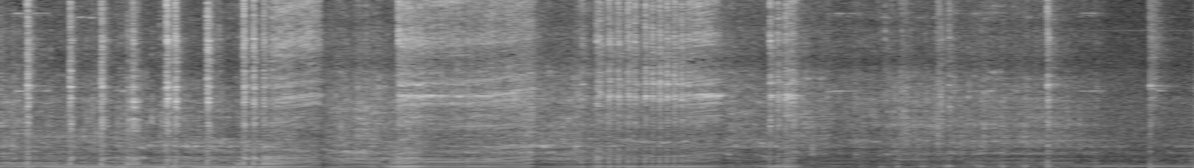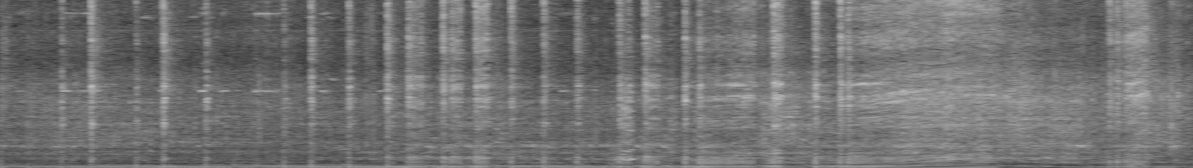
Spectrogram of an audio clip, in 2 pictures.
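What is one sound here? A motorcycle engine putters and revs over rough ground.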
